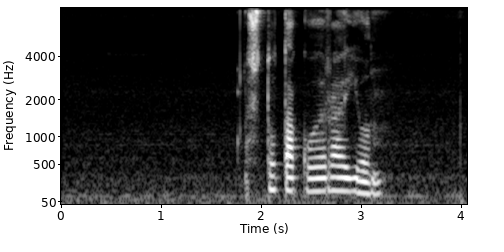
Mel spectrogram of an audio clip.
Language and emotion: Russian, neutral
